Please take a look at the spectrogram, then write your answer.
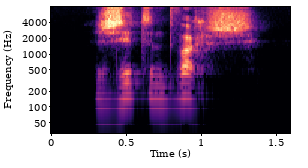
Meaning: inflection of dwarszitten: 1. plural present indicative 2. plural present subjunctive
- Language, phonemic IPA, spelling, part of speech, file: Dutch, /ˈzɪtə(n) ˈdwɑrs/, zitten dwars, verb, Nl-zitten dwars.ogg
